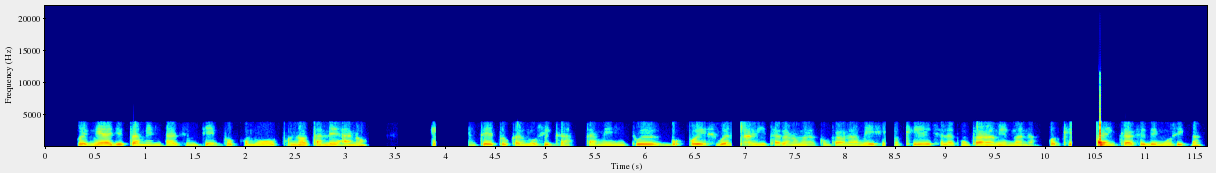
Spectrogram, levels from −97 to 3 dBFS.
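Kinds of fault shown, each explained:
Packet loss on an ADPCM call: four hard-edged silent holes of 100 to 340 ms, the sound returning slightly distorted as the decoder's predictor resynchronises.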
